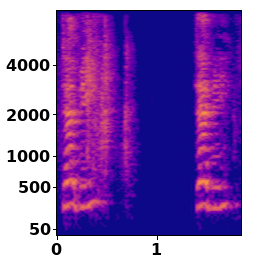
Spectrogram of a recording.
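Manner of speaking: loud, high call across the garden; shouting a name. Acted. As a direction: call her in from the kitchen door. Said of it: "A voice shouted".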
